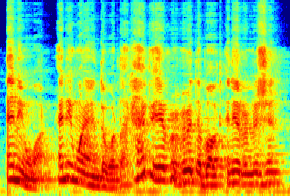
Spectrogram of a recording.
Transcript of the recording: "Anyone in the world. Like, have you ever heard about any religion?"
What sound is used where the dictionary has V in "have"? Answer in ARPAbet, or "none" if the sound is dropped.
V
